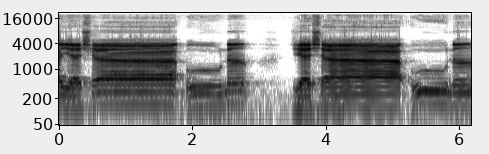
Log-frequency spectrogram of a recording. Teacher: وو مدہ ہے، وو کے اوپر جزم ہے، وو ساکن ہے، اس سے پہلے پیش ہے تو اسے وو مدہ کہتے ہیں. اس کو ایک الف کے برابر لمبا کریں گے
